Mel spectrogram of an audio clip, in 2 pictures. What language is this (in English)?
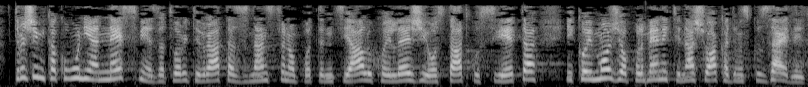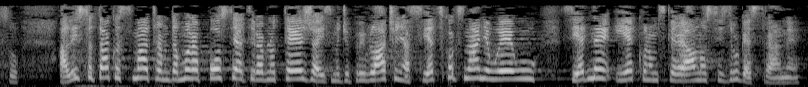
Croatian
